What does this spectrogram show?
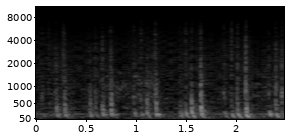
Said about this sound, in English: Can't you hear them? There they are again. What is it, Beth? The hoofbeats. This time they're coming straight for the house.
